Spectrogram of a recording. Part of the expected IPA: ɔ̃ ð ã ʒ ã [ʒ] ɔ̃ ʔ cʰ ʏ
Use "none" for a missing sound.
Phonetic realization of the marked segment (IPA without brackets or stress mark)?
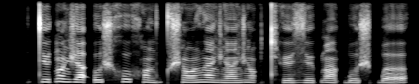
ʒ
